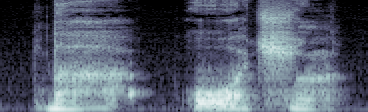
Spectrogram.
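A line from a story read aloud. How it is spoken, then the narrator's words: Polite hiss. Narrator (Russian): вежливо прошипел Пелхем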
